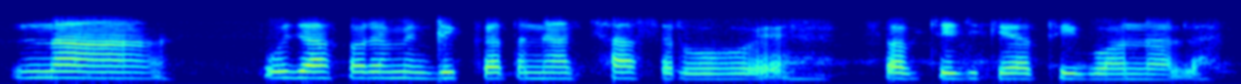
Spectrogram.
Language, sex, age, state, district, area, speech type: Maithili, female, 18-30, Bihar, Samastipur, rural, conversation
